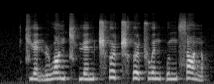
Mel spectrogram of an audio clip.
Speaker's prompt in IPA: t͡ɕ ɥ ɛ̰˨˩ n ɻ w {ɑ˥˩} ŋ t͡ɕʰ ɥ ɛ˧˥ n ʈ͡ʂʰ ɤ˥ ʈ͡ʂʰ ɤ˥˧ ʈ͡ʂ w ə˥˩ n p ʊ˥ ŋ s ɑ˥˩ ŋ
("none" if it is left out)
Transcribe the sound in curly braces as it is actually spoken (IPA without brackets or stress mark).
ɑ˥˩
